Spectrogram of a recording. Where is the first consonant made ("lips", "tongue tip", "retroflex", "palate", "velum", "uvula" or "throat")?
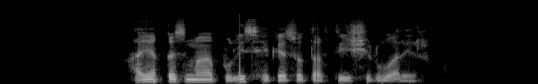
throat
